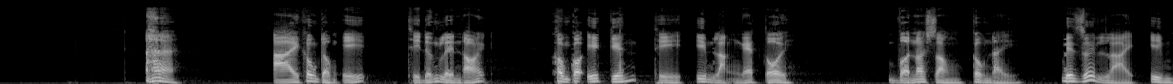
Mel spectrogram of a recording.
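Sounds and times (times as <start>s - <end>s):
faint click: 0.0s - 1.4s
man clearing his throat: 1.4s - 1.9s
speech: 1.6s - 1.8s, 2.8s - 8.0s, 8.9s - 11.7s.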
